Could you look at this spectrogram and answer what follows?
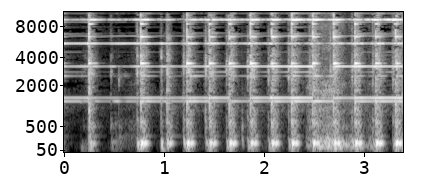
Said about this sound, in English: we just need three solid rings. That's too much bell. Whenever I'm editing it, I go like, the ringing. Anyway, that bike bell, the skull bike bell ringing, means we are going outside of our hat pulls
